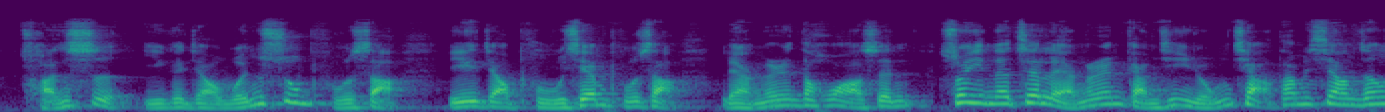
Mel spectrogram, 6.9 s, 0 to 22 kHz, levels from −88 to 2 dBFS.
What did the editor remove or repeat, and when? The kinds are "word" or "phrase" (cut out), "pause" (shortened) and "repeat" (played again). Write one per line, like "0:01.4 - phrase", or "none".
0:04.7 - pause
